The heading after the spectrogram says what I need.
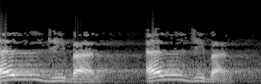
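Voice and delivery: الجبال with a clearly sounded L before the J; clear lam. Shown as a demonstration. Teacher models the correct reading for students, lam clearly sounded in الجبال. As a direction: pronounce the lam in الجبال, "al-jibal". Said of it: "شو بيقولوا؟".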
